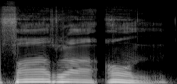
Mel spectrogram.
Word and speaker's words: Pharaon: The syllable last, on, O-N, corresponds to the Hindu mantra Om, but is here pronounced as on. This mantra, Pharaon, can be vocalized with the mind, or better yet, with the heart.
